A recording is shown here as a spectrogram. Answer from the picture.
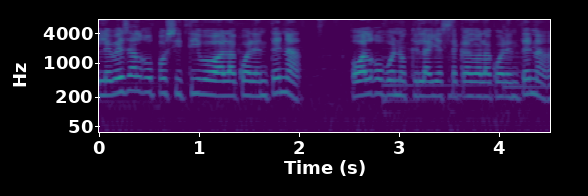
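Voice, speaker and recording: A woman talks at a very fast pace with a fairly high pitch. Her intonation is monotone and flat. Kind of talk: casual talk to camera.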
